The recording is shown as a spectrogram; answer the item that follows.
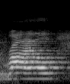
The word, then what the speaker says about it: Ryle: I'm pretty sure you pronounce his name Ryle, which is really funny because in the beginning of the book, I thought it was Riley, but it's not Riley. I think it's Ryle.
